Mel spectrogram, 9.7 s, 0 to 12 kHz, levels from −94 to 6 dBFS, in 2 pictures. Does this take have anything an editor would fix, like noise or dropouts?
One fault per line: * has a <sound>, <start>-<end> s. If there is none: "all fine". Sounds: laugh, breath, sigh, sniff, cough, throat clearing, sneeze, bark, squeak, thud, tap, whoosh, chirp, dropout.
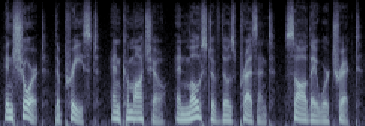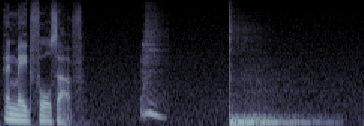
* has a throat clearing, 6.7-7.1 s
* has a thud, 7.9-9.5 s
